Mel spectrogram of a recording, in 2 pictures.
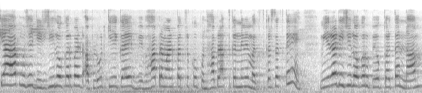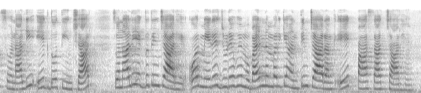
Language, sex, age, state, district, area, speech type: Hindi, female, 18-30, Madhya Pradesh, Chhindwara, urban, read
